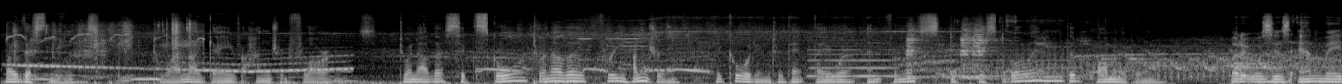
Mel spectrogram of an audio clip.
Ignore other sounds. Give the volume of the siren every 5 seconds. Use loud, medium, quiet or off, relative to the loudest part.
loud, loud, medium.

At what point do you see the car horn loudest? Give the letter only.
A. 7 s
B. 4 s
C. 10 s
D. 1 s
C.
